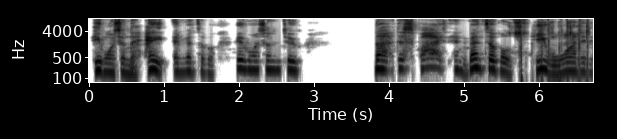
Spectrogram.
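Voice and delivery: high, worked-up retelling; excited emphasis. Real, not acted. Fan explaining Angstrom's plan, high and excited. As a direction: get worked up over the villain's plan.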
